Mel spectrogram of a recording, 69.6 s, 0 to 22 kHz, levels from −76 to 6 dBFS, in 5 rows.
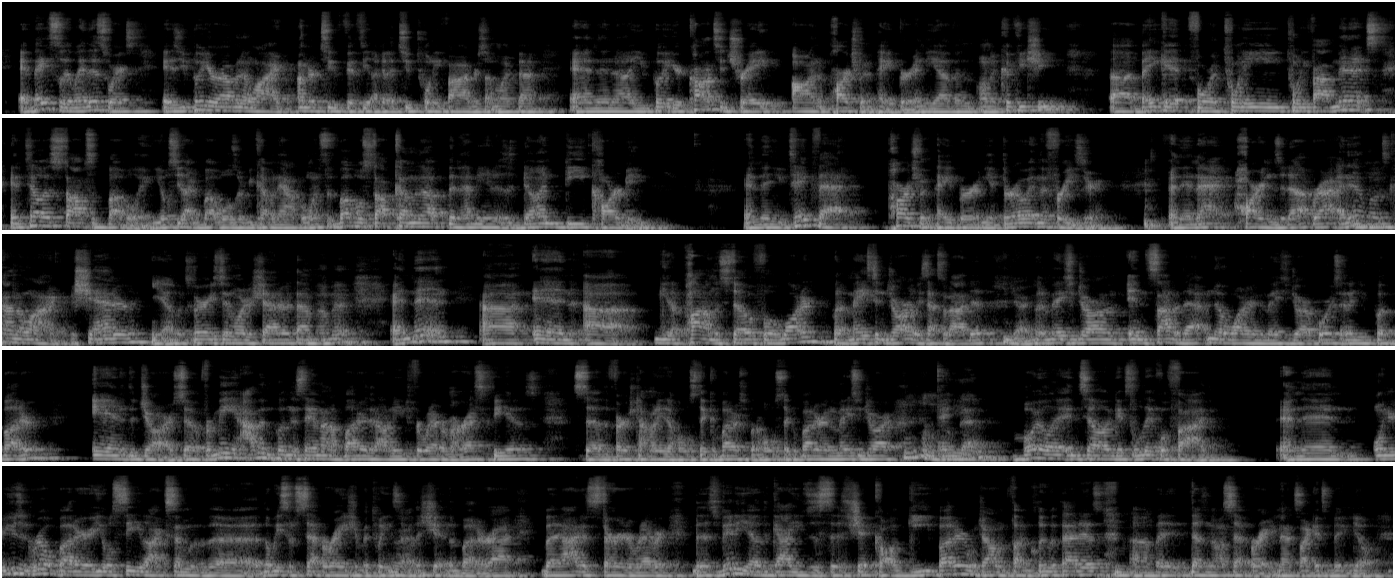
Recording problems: off-mic speech; far
room echo; very slight; dies away in 0.3 s
squashed, flat; somewhat

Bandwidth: 15 kHz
